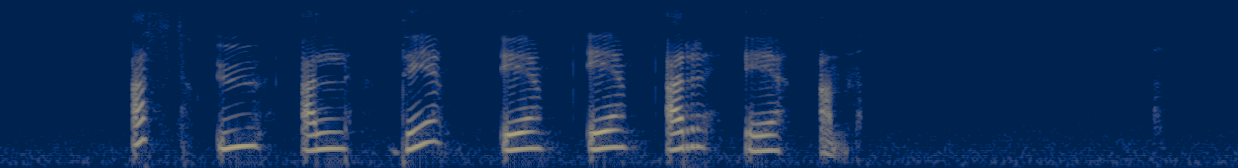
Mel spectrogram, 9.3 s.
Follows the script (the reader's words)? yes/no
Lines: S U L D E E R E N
yes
